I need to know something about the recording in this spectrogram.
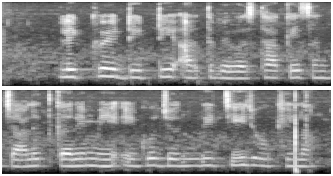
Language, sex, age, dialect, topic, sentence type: Bhojpuri, female, 25-30, Southern / Standard, banking, statement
